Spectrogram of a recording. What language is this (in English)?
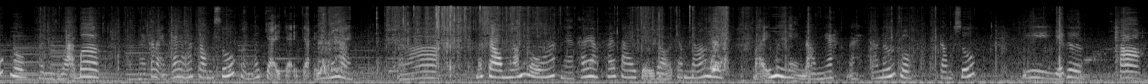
Vietnamese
